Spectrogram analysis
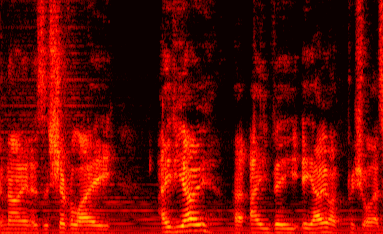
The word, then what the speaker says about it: Aveo: So in some other markets this was also known as the Chevrolet Aveo, A-V-E-O, I'm pretty sure that's how you pronounce it, Aveo.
